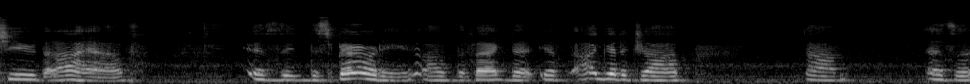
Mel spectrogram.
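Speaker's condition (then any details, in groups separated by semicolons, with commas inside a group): Cerebral palsy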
